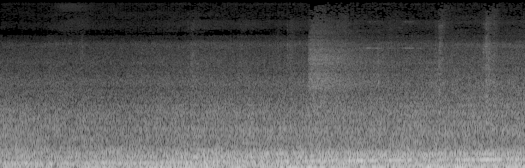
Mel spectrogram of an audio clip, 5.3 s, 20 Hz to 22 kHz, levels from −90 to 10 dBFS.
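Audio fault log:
No faults detected in this recording of sounds.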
